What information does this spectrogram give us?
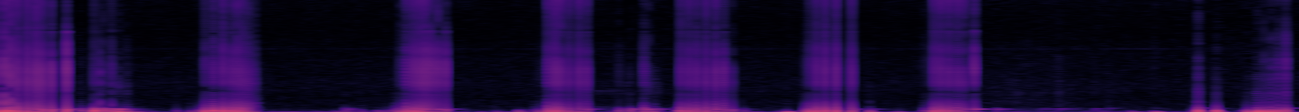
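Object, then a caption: Glass jar with metal lid. Fingertips and nails tap and scratch the ridged, embossed silver metal lid of a hollow glass jar held in the hand. The result is a series of soft, dull, bass-heavy thumps with brief bright scratchy edges that stop almost at once, plus a faint low hum between the taps.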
